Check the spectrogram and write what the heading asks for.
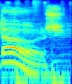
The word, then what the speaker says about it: DOGE: a past show, yes, I know they pronounce it Doge. However, I don't speak Latin. I speak redneck, and I'm gonna pronounce it Dodge. Or, if you guys prefer, I could pronounce it doggy.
